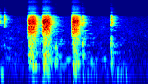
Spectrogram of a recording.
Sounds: Sniff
